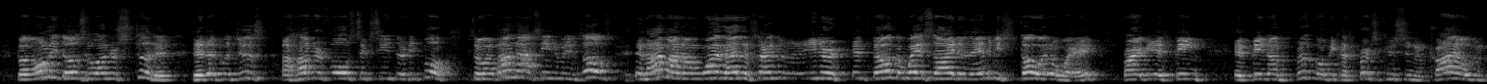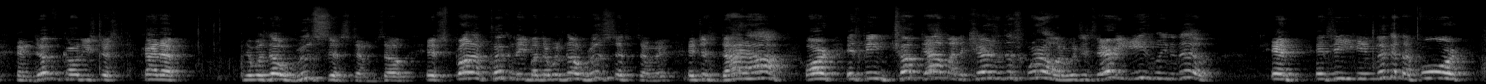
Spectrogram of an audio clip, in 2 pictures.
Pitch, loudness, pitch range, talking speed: 260 Hz, -29 LUFS, 225-285 Hz, 205 wpm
